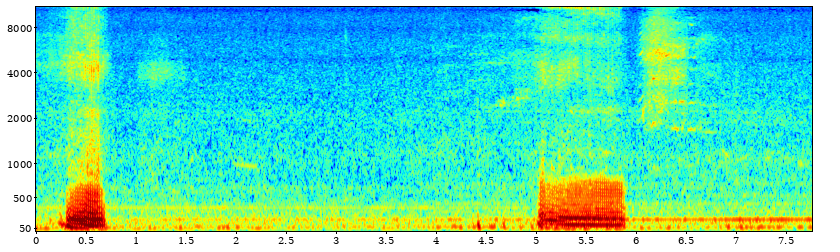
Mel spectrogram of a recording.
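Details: A stressed black pug gives two short, harsh, snorting screams about four seconds apart.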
